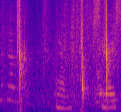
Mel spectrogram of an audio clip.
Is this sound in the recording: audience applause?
no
